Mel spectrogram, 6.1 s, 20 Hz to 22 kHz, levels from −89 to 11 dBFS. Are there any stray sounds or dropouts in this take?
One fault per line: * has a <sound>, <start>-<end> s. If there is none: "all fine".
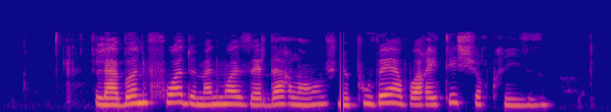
* has a dropout, 3.4-3.4 s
